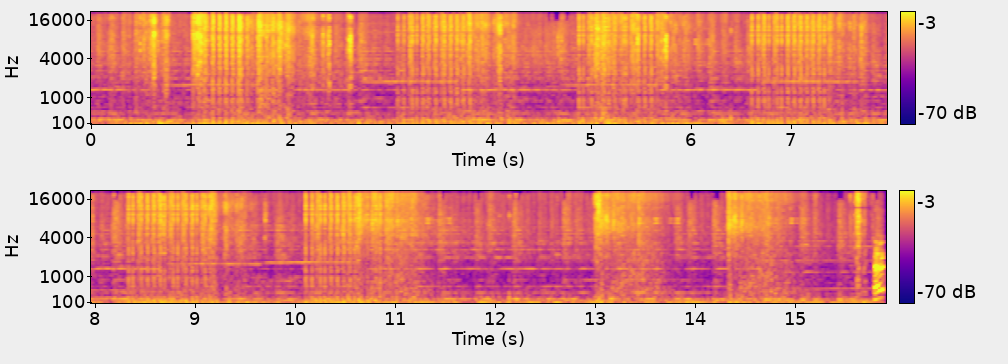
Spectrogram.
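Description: Rapid bursts of gunfire in the video game Cultic crackle steadily and loudly over dense, continuous game music and effects throughout.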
